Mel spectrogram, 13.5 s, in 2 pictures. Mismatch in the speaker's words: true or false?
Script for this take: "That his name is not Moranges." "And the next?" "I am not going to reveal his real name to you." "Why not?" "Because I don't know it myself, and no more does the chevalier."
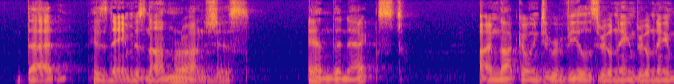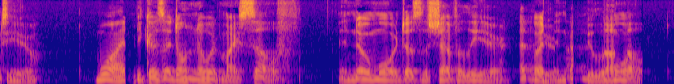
true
